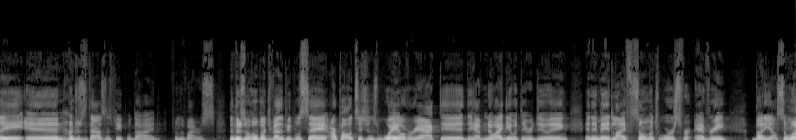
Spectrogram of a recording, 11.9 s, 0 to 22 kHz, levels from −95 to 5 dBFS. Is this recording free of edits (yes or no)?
no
